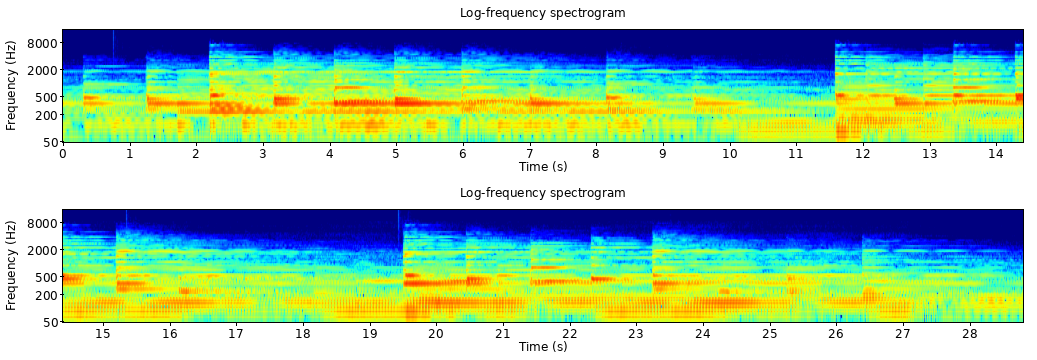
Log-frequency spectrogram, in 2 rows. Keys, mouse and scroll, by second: 2.9-3.9 scroll up 1, 6.0-9.6 scroll up 1, 13.6 shift+click, 14.3 right click, 15.8 click, 16.2 scroll down 1, 17.0 click, 17.5-17.9 scroll down 1, 17.9 scroll up 1, 18.4 click, 20.7-21.1 scroll down 1, 21.4 ctrl+s, 21.9-22.3 scroll down 1, 22.9 click, 24.0-24.5 scroll down 1, 24.5 click, 25.3-27.0 typing, 27.2 Return, 27.8 click, 28.3-28.6 scroll up 1.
